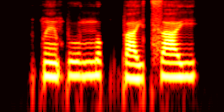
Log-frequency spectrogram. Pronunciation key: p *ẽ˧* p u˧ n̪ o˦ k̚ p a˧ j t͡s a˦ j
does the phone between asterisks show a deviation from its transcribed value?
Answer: no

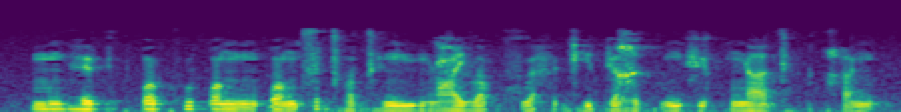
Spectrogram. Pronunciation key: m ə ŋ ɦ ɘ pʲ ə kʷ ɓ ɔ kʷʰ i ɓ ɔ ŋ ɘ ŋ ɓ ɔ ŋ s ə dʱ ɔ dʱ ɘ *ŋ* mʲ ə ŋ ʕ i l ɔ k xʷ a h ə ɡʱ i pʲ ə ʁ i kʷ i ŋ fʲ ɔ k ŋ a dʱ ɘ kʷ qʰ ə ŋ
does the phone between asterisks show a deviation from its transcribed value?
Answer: no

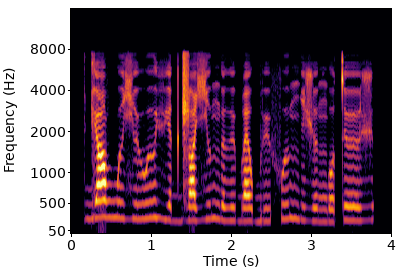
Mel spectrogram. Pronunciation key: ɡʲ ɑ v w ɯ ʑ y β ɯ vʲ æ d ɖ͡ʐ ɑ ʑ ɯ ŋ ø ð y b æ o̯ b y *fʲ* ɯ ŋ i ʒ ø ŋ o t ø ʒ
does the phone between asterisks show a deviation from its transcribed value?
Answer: yes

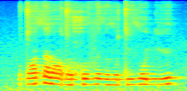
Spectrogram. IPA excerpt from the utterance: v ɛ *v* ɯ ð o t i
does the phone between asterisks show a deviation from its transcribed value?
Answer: yes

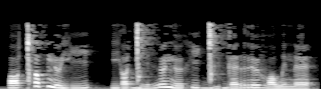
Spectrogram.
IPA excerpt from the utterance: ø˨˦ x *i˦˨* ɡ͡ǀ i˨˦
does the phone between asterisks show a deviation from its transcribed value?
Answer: no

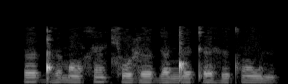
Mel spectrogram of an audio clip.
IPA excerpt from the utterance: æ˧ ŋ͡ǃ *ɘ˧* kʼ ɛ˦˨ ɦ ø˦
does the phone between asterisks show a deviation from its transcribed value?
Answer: yes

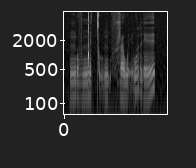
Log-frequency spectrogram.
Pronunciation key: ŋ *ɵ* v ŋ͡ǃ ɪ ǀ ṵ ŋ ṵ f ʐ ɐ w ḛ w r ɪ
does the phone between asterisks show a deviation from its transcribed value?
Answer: yes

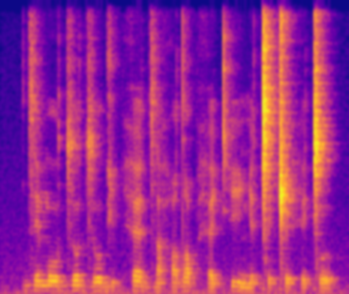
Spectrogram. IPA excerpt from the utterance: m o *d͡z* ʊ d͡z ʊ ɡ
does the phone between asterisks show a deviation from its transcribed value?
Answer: no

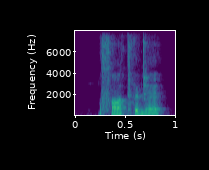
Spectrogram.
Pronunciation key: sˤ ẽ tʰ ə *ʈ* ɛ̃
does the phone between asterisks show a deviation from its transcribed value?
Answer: yes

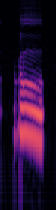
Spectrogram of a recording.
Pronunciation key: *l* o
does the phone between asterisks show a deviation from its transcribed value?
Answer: yes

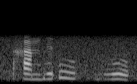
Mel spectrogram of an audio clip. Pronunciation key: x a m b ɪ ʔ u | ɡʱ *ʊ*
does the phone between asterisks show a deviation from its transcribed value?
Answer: no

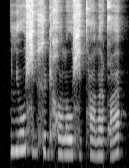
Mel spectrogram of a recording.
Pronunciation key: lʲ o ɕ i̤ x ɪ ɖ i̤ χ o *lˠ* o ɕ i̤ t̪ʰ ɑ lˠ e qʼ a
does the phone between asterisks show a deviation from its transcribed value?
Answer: no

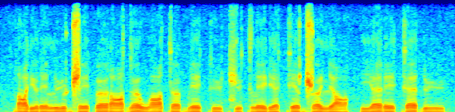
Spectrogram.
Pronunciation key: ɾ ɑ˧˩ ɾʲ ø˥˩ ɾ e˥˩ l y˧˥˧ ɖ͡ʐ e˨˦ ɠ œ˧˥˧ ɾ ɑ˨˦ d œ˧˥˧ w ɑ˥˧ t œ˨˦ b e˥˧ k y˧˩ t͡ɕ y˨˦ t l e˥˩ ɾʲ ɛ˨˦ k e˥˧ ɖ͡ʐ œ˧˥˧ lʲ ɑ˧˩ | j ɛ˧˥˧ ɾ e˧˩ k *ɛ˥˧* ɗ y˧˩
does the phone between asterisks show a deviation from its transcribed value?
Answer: yes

